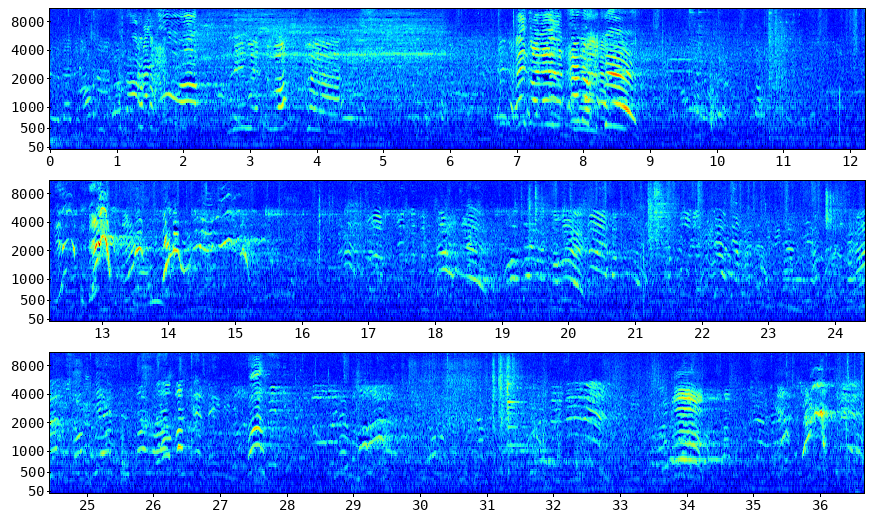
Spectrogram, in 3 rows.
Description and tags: ruins Palestinian children kids playing on dirt mound in rubble of ruined buildings echo3 Gaza 2016
ruins, Palestinian, kids, playing, children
